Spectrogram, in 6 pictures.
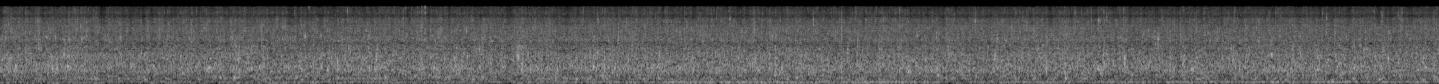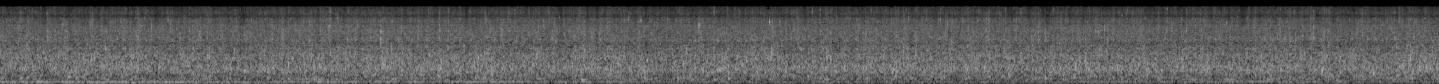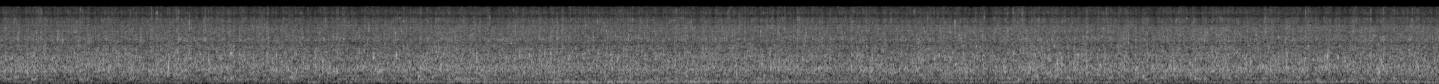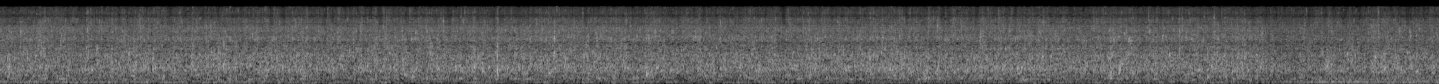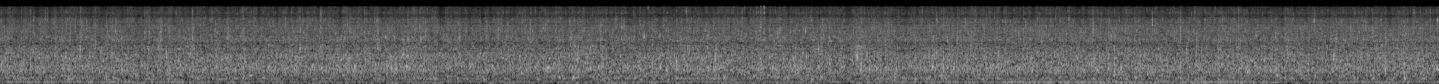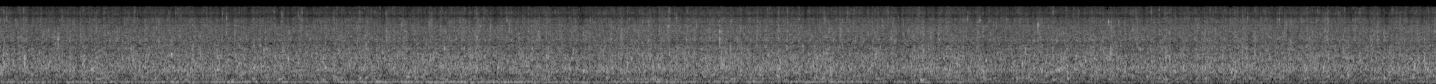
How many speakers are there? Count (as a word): zero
